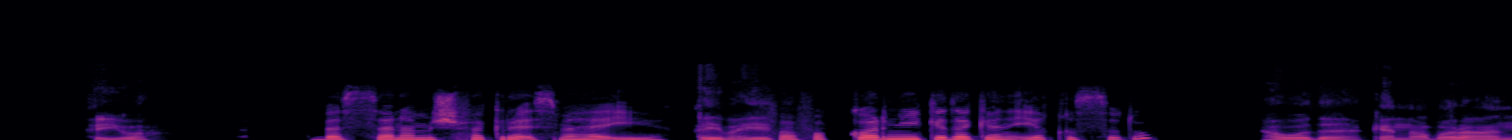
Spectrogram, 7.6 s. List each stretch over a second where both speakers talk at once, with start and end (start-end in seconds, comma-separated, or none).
none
